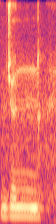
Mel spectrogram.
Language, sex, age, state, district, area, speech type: Nepali, male, 18-30, West Bengal, Kalimpong, rural, spontaneous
